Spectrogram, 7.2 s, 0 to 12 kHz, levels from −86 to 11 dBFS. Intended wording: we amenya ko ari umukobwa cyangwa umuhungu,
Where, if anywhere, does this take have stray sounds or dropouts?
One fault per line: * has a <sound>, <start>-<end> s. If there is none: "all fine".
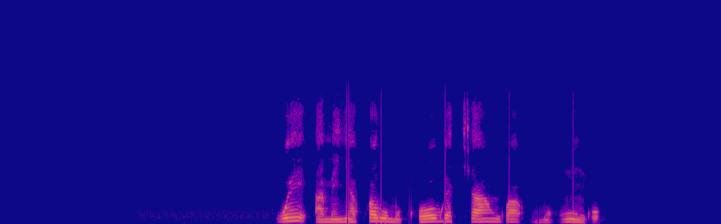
all fine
